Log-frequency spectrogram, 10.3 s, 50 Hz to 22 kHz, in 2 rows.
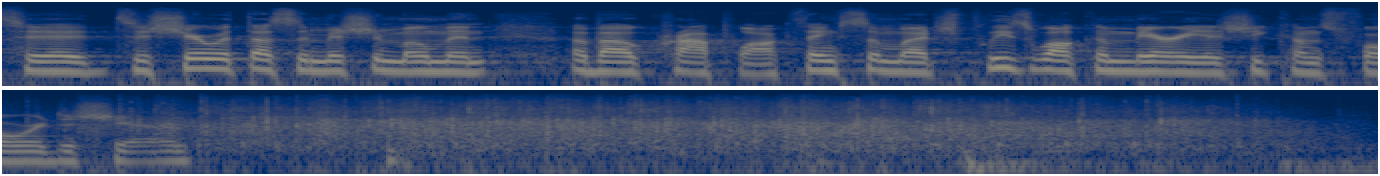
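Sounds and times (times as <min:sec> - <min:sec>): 
speech: 0:00.0 - 0:06.8
audience applause: 0:05.6 - 0:10.3.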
